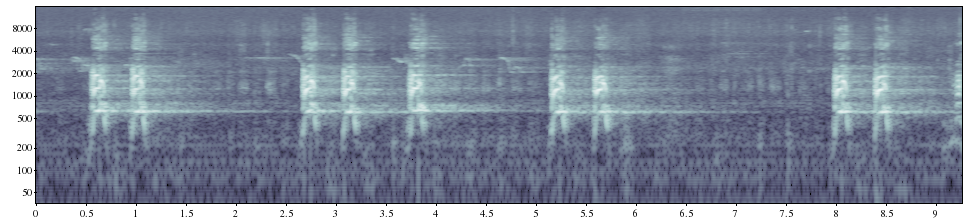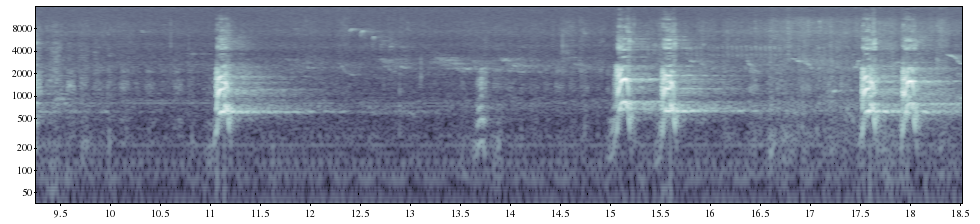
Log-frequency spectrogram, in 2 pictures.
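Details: Six-week-old white Golden Retriever puppies, the litter of Jelly and Gabe, give bright yapping barks in quick pairs and triplets, with bursts every two to three seconds and quiet gaps between them.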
